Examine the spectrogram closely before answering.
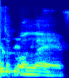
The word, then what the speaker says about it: Olave: I was gonna say Olave, but then I got nervous that Rooney would text me and I'm sure it's just Olave.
